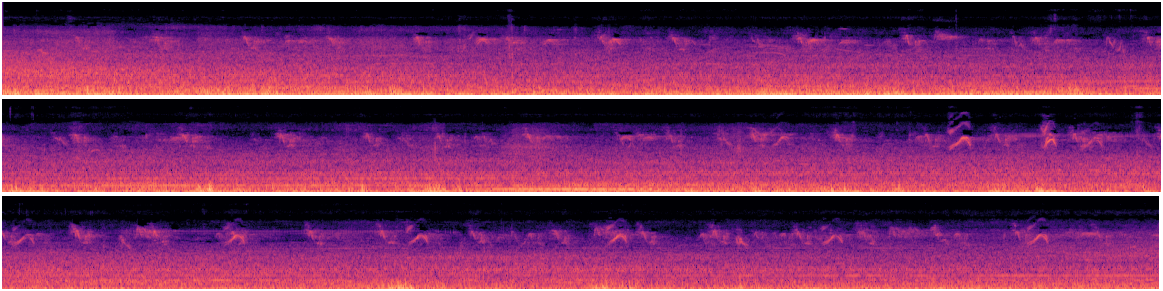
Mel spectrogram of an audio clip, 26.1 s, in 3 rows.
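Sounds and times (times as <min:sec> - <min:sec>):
steady low rumble: 0:00.0 - 0:26.0
small birds chirping: 0:01.8 - 0:25.8.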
